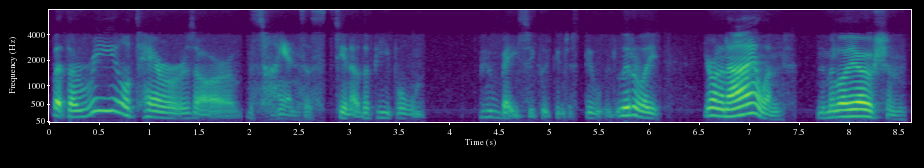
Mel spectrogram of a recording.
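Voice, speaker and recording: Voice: mid-range voice, very animated, normal speed, vocal fry, darkish tone, rough recording. A speaker giving casual, opinionated commentary in a rambling, emphatic, sweary way. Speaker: video commentator.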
